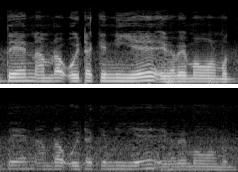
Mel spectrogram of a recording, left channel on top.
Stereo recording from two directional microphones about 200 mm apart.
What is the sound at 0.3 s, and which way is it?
Speech, 50° left (ahead or behind).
